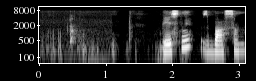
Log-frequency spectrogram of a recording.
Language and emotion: Russian, neutral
